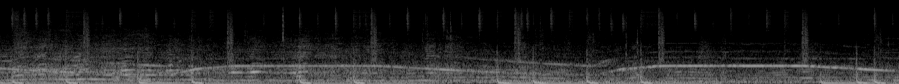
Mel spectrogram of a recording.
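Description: A police siren in South Africa wails through repeated rising and falling sweeps, loud and close over steady traffic rumble, while people talk throughout.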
